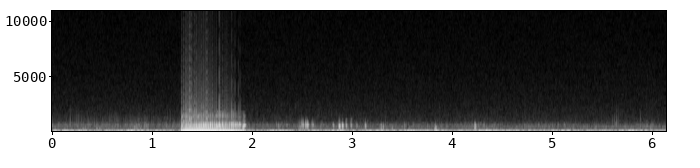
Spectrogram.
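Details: Adult's stomach recorded while drinking soda: a loud bubbling gurgle followed by softer rumbles as swallowed soda flows in; bowel sounds (stomach gurgling).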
